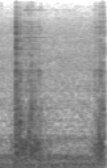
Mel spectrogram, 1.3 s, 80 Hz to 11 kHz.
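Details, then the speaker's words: Lamborghini Aventador V12 rear auxiliary belt pulley, removed and spun by hand: rough gravelly grumble with rattling bursts; the pulley bearing is completely gone, source of the car's grumbling noise; plan is to service it rather than replace the unit. "Is that the noise? Sounds like it was a kid's tractor toy or something. The bearings completely gone, mate."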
